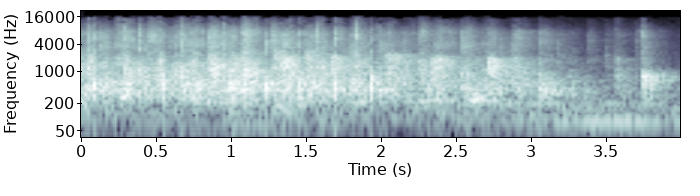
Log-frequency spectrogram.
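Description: A crowd applauds with dense, steady clapping that stays loud for a few seconds, then gradually thins and fades toward the end.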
